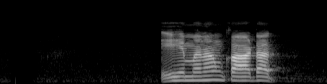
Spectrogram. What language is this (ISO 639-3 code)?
sin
